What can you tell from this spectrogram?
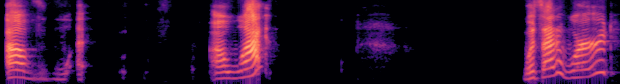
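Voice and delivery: loud, rising disbelief; reacting to a made-up word, loud and incredulous; baffled surprise. Real, not acted. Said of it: "Was that, like, an actual word?".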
